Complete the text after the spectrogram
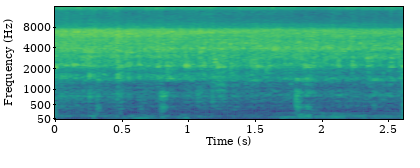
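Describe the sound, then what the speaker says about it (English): Chicken gizzards fry in hot oil with a dense, continuous sizzle, broken by occasional soft pops and stirring sounds, close and steady for the whole clip. "you put it in your hot oil, just like this"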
